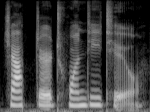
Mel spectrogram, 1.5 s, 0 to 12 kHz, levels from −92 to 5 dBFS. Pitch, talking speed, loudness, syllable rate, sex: 220 Hz, 120 wpm, -21 LUFS, 3.6 syllables/s, female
